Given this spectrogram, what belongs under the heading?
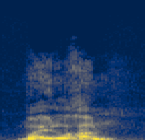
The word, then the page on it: majylGan: Xyzyl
